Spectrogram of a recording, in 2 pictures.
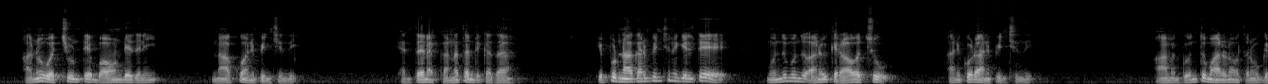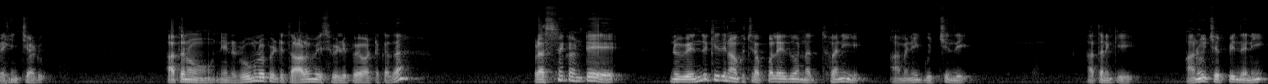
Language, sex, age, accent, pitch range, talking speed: Telugu, male, 50-69, native, 100-125 Hz, 110 wpm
